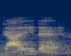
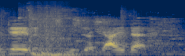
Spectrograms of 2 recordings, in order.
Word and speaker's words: Gaiden: of ninja gaiden fame and yes i am pronouncing it right gaiden it's a japanese word in case anyone is wondering it's not ninja gaiden don't ever let me hear you mispronouncing it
